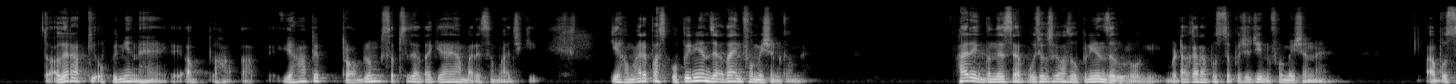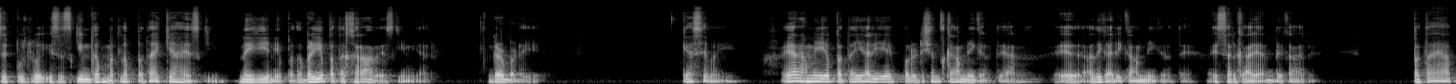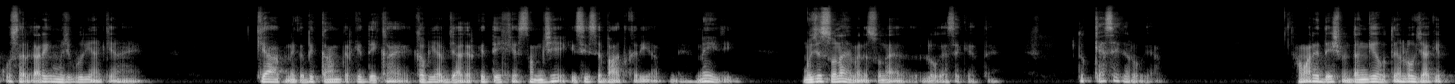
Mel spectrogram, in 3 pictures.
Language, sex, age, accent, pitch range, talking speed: Hindi, male, 30-49, native, 115-145 Hz, 195 wpm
